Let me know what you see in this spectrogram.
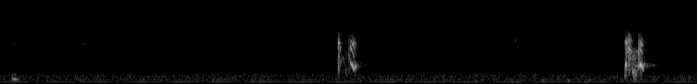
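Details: Brief, sharp hiccup bursts from an infant with a pacifier, a few seconds apart, some in quick pairs, over quiet room hum; ordinary, harmless baby hiccups.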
